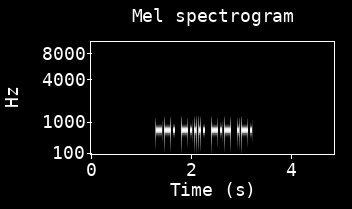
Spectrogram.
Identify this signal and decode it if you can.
Morse code, heard as a keyed tone, about 27 wpm, 700 Hz. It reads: G6KR
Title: DXCC-100 Call Signs - 4 Characters - Repeated 2x - 28wpm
